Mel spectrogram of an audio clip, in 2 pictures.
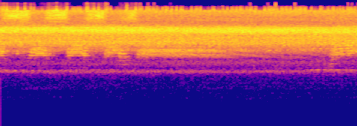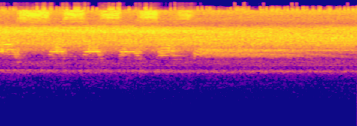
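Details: Cicadas singing on a summer day in Kitakami, Japan, at the folk village and Tenshochi park: a constant high-pitched buzz overlaid with pulsating throbs in two separate runs.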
